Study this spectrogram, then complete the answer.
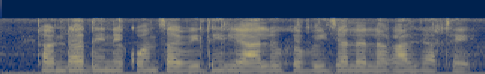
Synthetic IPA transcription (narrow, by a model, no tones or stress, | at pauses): ʈʰəɳɖʱad̪inekoːnsaʋɪd̪ʱileaːlukebid͡ʒaleləɡaːld͡ʒaːt̪ʰe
